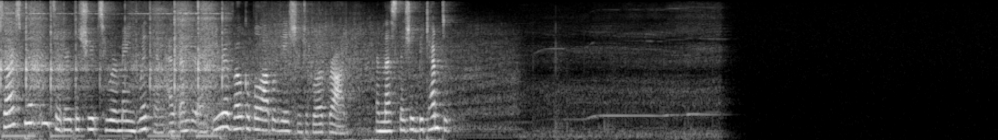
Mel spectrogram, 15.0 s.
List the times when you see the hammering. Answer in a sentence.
You can hear the hammering from 0.0 to 3.5 s.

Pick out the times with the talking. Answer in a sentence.
You can hear the talking from 0.0 to 6.8 s.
